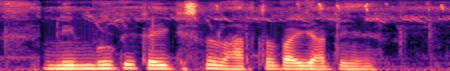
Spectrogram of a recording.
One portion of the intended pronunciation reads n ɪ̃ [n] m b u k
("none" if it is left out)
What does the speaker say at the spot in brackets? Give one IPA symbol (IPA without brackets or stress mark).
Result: none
